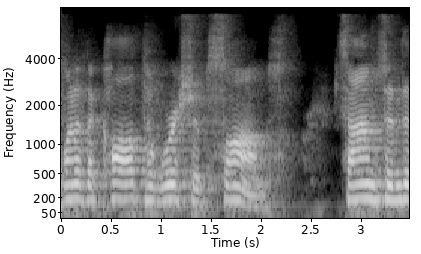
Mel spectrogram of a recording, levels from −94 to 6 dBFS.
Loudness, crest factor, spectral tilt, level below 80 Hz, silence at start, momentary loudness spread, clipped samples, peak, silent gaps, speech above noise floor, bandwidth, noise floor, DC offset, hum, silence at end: -16 LUFS; 12 dB; -8 dB/octave; -42 dBFS; 0 s; 9 LU; under 0.1%; -4 dBFS; none; 32 dB; 7.6 kHz; -47 dBFS; under 0.1%; none; 0 s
